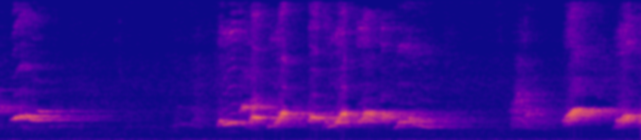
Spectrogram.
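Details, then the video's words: Quick whistled warbles from a Red-whiskered bulbul of Hà Tĩnh, Vietnam: a short note, then a tumbling run of bright chirps, then another burst. "Chào mào Hà Tĩnh bộ đẹp"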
